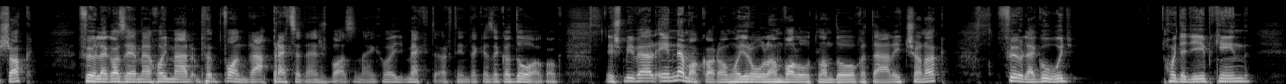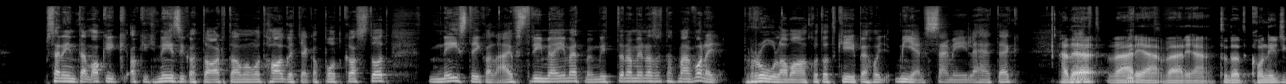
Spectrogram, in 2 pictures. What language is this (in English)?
Hungarian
